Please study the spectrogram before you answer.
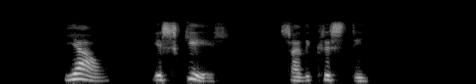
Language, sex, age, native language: Icelandic, female, 30-39, Icelandic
